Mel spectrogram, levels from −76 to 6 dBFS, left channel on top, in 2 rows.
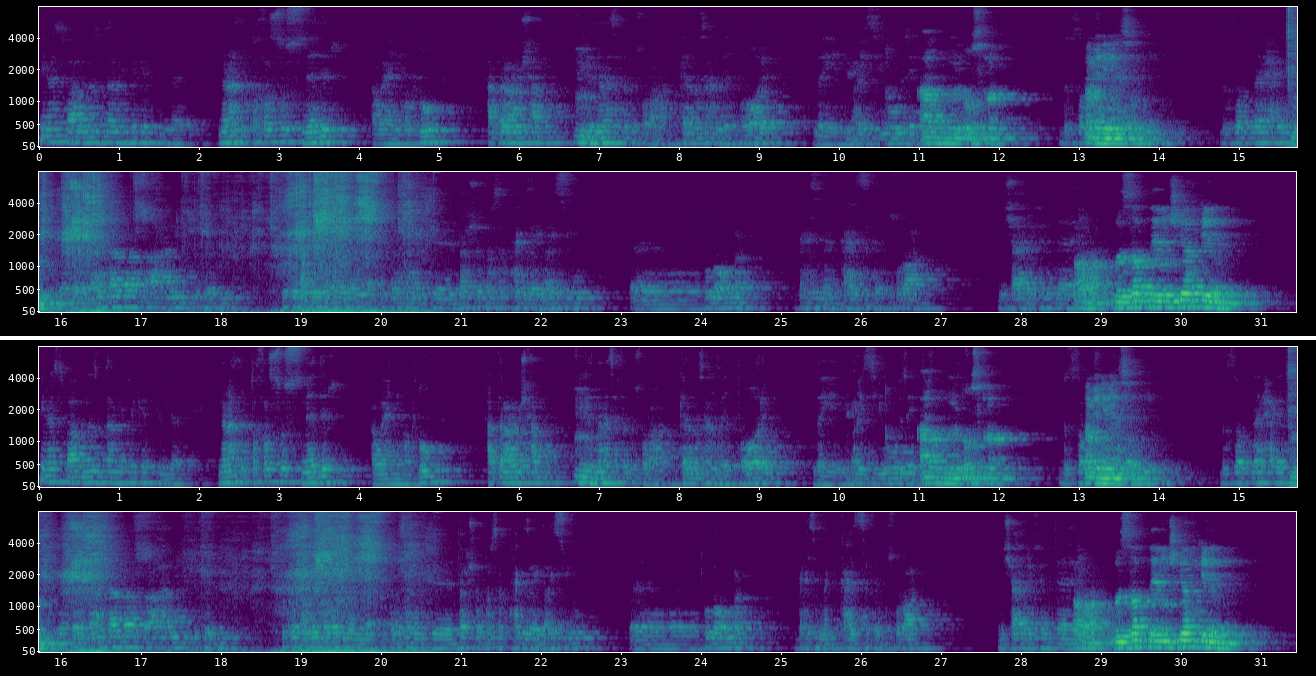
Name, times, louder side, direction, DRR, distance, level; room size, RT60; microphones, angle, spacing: voice 1, 0.0-1.8 2.2-3.7 4.1-5.0 5.6-6.5 6.7-9.2 9.7-11.6 12.7-14.0 14.8-18.1 18.7-22.5 23.1-24.5 25.2-26.7 27.7-29.5, right 1 dB, 90° right, 0 dB, 0.8 m, -35 dB
voice 2, 11.0-12.0 13.1-13.8 15.6-15.9 28.6-30.6, right 1 dB, 50° right, -3 dB, 1.1 m, -23 dB
Squeak, 15.6-20.7, left 2 dB, 40° left, 0.6 m, -29 dB
5.2 x 3.6 x 2.4 m, 1.1 s
head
